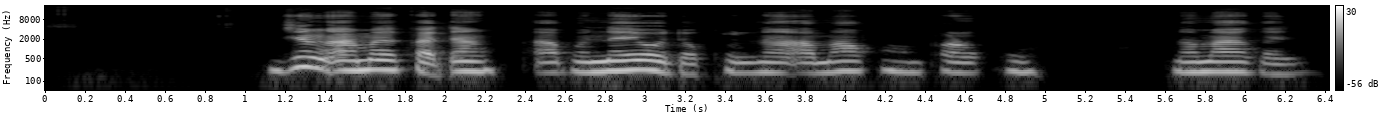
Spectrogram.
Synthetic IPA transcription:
d͡ʒɪ˦˨ŋʔa˨ma˦˨jkɐ˨ɗɐ˦ŋʔa˨bʊ˦na˦ja˦˨wda˨kʷʊ˦lːʊ˦ŋʔa˨maː˦kʷɔ˨mɸɐ˦ɽkʷoː˦ | na˦maː˦ɡɐ˨niː˦

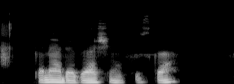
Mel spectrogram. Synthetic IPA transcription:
kɐ˦naː˨da˨ɡaː˦ʃɪ˨mɸʊ˦skaː˨

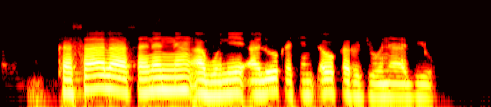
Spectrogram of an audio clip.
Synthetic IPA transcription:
ka˨saː˦laː˨sɐ˦nɐ˦nːɪ˦ŋʔa˨bu˨neː˦ʔa˨loː˦kɐ˨t͡ʃɪ˦nɗa˦wkɐ˨rd͡ʒuː˦naː˦bɪ˦ju˨

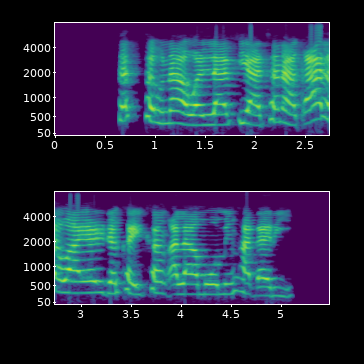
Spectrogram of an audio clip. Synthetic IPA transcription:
tɐ˦tːa˨wnaː˦˨wɐ˦nlaː˦ɸɪ˦jaː˨tɐ˦naː˨kʼaː˦la˨waː˦jɐ˦rda˨ka˦˨jkɐ˦ŋʔa˨laː˦moː˦mɪ˦ŋha˦ɗɐ˨ɾiː˦

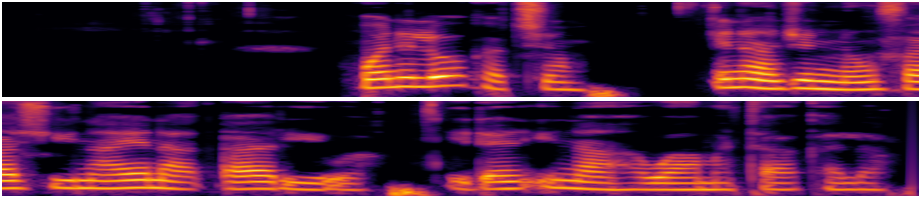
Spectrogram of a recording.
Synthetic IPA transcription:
wɐ˦ni˦loː˦kɐ˨t͡ʃɪ˦ŋ | ʔɪ˦naː˨d͡ʒɪ˦˨nːʊ˦mɸaː˦ʃiː˦naː˦jɐ˦naː˨kʼaː˦ɽeː˨waː˦ʔɪ˨dɐ˦ŋʔɪ̰˦naː˨ɦa˨waː˦mɐ˦tʰaː˦kʰɐ˦laː˦

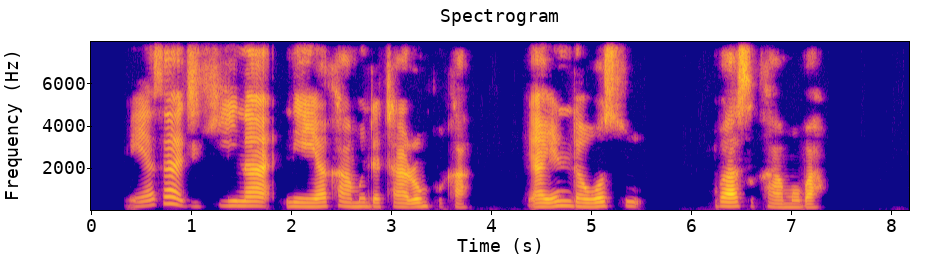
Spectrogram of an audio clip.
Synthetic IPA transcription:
meː˨jaː˦sa˦˨d͡ʒɪ˨kʲʰiː˦naː˦neː˨jaː˦kʰaː˨mu˦da˨tʰaː˨ɽɔ˦mɸʊ˨kʰaː˨ | jaː˨jɪ˦nda˨wɐ˦su˦ | baː˦su˨kʰaː˨mu˦ba˦ʔ

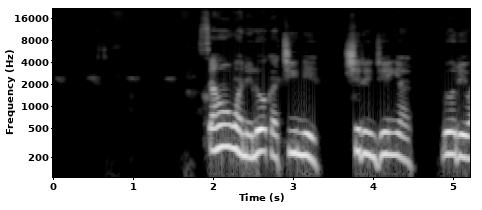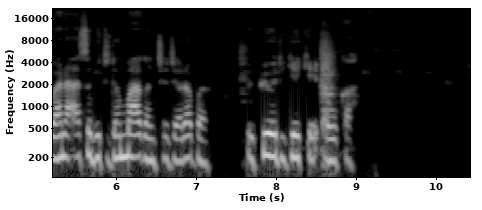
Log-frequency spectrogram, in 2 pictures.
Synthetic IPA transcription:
sʼɐ˦wɔ˦ŋwɐ˨ne˨loː˦kɐ˨t͡ʃiː˦neː˨ | ʃɪ˦ɽɪ˨nd͡ʒɪ˦ɲjɐ˨ | ɗoː˦ɽeː˨waː˦na˦ʔa˦sɪ˨bɪ˦ti˨dɔ˦mːaː˦ɡɐ˨nt͡ʃe˦d͡ʒɐ˨ɾɐ˦bɐ˨r | ɗo˨ɸɪ˦oː˦dɪ˨kjɐ˦kʲeː˨ɗa˦wkaː˨

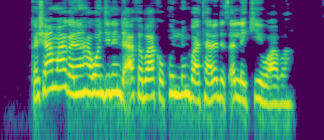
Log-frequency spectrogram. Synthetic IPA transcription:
ka˨ʃaː˦maː˦ɡɐ˨nɪ˦ŋha˦wɔ˦nd͡ʒɪ˦nɪ˦nda˨ʔa˦ka˨baː˦ka˨kʷʊ˦lːʊ˦mbaː˨taː˨ɽe˦da˨sʼɐ˦lːɐ˨kʲeː˦˨waː˦ba˦ʔ

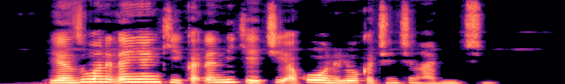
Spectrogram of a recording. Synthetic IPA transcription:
jɐ˨nzu˦wɐ˦ni˦ɗɐ˦ɲjɐ˦ŋkʲiː˨kɐ˨ɗɐ˦nːɪ˦kʲeː˨t͡ʃiː˦ʔa̰˨kʷoː˦wɐ˨ne˨loː˦kɐ˨t͡ʃɪ˦nt͡ʃɪ˦ŋʔa̰˨bɪ˦nt͡ʃi˦ʔ

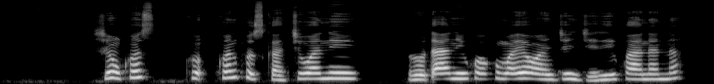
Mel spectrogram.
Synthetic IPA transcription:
ʃɪ˦ŋ˦ | kʊ˦nkʊ˨skɐ˨nt͡ʃi˦wɐ˦ni˦ | ɾu˨ɗaː˦niː˦kʷoː˦kʊ˦ma˦jɐ˦wɐ˨nd͡ʒɪ˦˨nd͡ʒɪ˨ɾiː˦kʷaː˦nɐ˦nːa˦

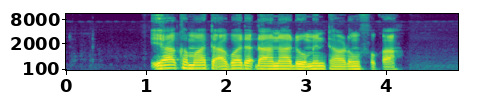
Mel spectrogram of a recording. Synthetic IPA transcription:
jaː˦ka˨maː˦ta̰˨ʔa˨ɡʷɐ˦da˨ɗaː˦naː˦doː˨mɪ˦ntaː˨ɽɔ˦mɸʊ˨kʼaː˦

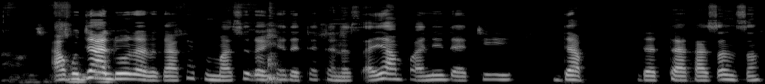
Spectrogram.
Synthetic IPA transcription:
ʔa˨ɡʷʊ˨d͡ʒi˦ʔa˨luː˦ɾɐ˨rɡaː˨kɐ˦ɸi˨mːaː˨suː˦ɗa˨wkʲe˦da˨tɐ˦tɐ˨nɐ˨sʔa˨ji˦ʔa˨mɸaː˨niː˦da˨tiː˦ | dɐ˦˨b̚ | da˨ta˨ka˨sʼɐ˦nsɐ˦ŋ

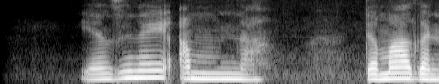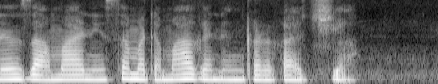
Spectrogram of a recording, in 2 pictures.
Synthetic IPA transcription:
jɐ˨nzu˦na˦ji˦ʔa˨mnaː˨ | d̥a˨maː˦ɡɐ˨nɪ˦nzaː˨maː˦niː˦sɐ˦mɐ˨da˨maː˦ɡɐ˨nɪ˦ŋɡɐ˦rɡaː˦t͡ʃɪ˦ja̰ː˨

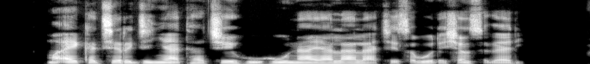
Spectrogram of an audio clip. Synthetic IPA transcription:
ma̰˦ʔa˦jkɐ˦t͡ʃɪ˨rd͡ʒɪ˦ɲjaː˨ta˦t͡ʃeː˦˨ɦuː˨huː˦naː˦jaː˦laː˦laː˨t͡ʃeː˦sɐ˦boː˨da˨ʃɐ˦˨nsʊ˨ɡaː˦ɽiː˨

